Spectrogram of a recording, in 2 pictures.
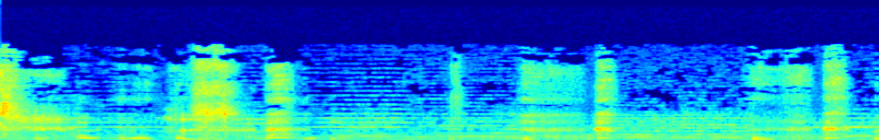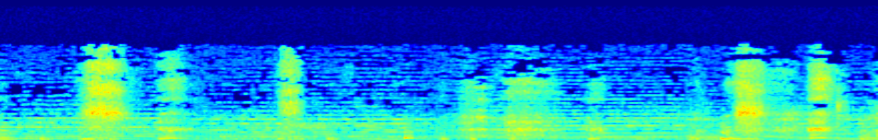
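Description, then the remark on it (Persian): A girl cries and whimpers in a hospital with her mother beside her: shaky, breathy sobs broken by sharp gasping inhales, the irregular bursts continuing throughout over a low steady background hum. “چرا گریه میکنی؟”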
